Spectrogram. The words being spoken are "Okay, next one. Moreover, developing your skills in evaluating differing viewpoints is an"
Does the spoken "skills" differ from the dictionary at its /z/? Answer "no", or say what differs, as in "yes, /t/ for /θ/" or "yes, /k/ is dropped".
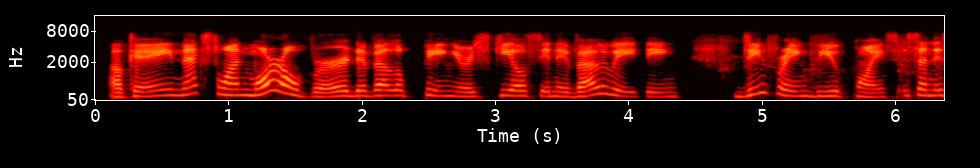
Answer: yes, /s/ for /z/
